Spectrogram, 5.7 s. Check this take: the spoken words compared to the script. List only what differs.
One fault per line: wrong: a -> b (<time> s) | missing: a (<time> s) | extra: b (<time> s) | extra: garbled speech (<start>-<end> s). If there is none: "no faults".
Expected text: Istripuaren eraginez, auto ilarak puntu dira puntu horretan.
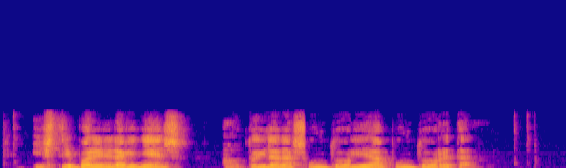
no faults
